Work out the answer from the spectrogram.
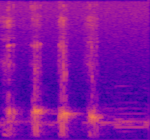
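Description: A pig gives four short, evenly spaced grunting oinks, each a brief nasal burst, followed by a low trailing hum.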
